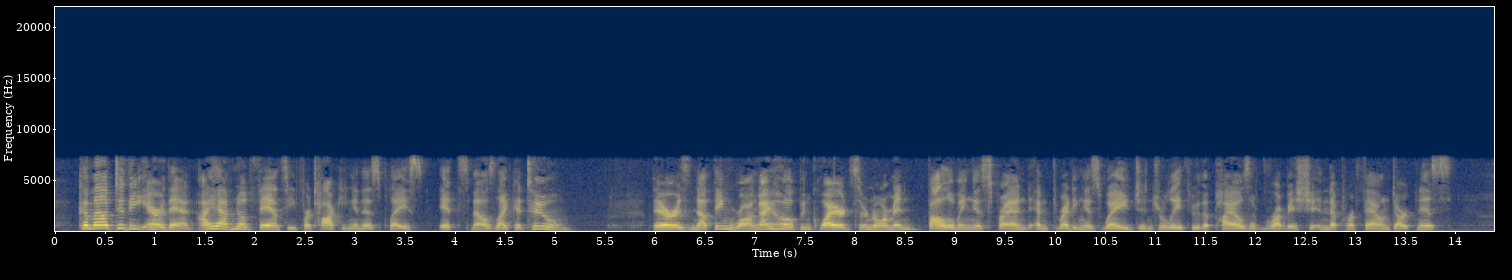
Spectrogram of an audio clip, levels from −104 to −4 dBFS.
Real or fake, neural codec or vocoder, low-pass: real; none; 7.2 kHz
